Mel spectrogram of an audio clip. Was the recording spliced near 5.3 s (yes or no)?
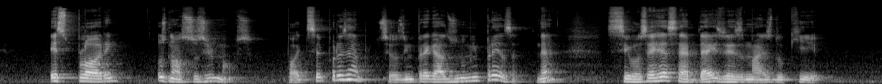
yes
